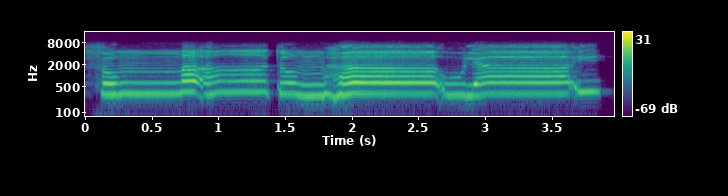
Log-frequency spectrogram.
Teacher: یہ مد متصل کنیکٹڈ مد ہے، بڑی مد ہے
